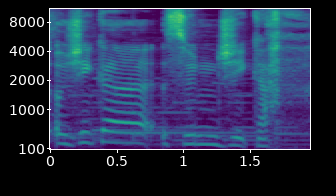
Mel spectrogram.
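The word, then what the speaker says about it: Ojika Tsunjika: allow me to introduce oika zunika I think it's I think the J is silent but I'm going to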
